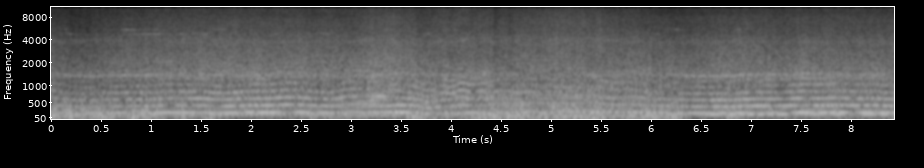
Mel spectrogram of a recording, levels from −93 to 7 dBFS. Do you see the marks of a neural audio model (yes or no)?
no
